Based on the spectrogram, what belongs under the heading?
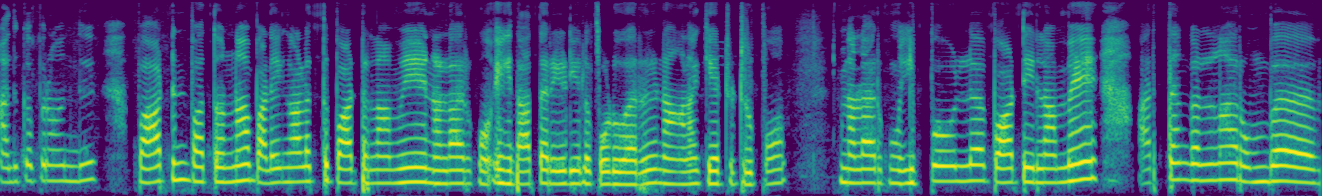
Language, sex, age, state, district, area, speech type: Tamil, female, 18-30, Tamil Nadu, Thoothukudi, urban, spontaneous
